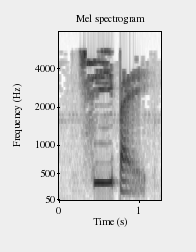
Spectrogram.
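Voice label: "西北", Mandarin Chinese; hsk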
